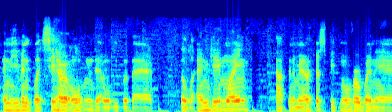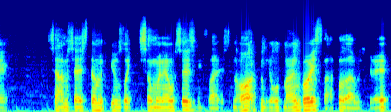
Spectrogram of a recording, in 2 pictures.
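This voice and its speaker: A man hosting a casual pop-culture podcast, talking with enthusiasm in quick bursts. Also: medium pitch, fairly even intonation, a little mellow, soft background music. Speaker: podcast host.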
